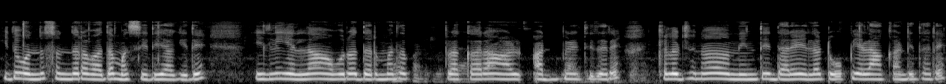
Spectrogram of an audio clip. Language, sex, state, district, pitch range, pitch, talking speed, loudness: Kannada, male, Karnataka, Mysore, 235-250 Hz, 245 Hz, 120 wpm, -15 LUFS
